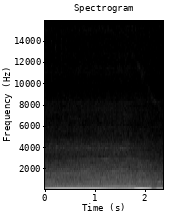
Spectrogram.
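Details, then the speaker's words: 2015 Vauxhall Vivaro 1.6 CDTi diesel that cuts out sharply at about 2500 rpm cold and about 3000 rpm hot, stationary or driving. A steady deep drone climbs near 3000 rpm, then abruptly falls away. Live data shows nothing; ECU-commanded shutoff suspected. "It nearly looks like it's the engine ECU that is actually saying at these RPMs I'm gonna go off."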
